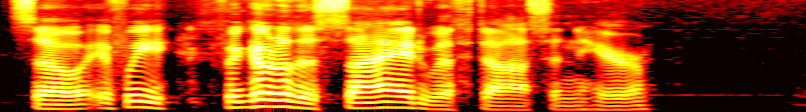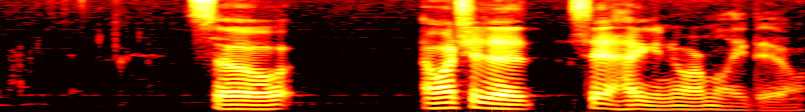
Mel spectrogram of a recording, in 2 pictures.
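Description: A man's voice: mid-range voice, expressive, unhurried, long pauses, dry recording. A middle-aged man explaining scoliosis care at a live workshop, casual and full of fillers, while losing his voice. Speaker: physical therapist leading a scoliosis workshop. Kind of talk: live-streamed workshop talk. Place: clinic room.

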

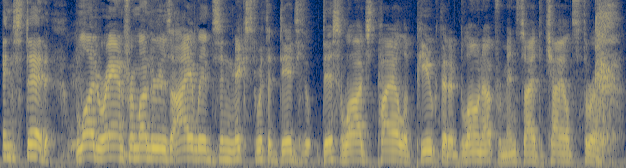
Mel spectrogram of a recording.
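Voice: medium pitch, steady tone, a little slow, a bit bright. A podcast host reading a crude comic story aloud in a theatrical, amused way. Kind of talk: dramatic comic reading of narration.

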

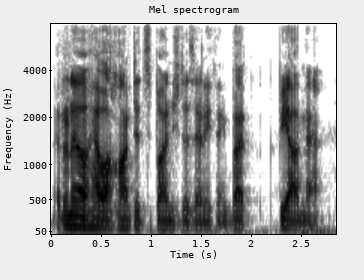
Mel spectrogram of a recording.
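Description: A man's voice: low voice, fairly quick, bright, forceful tone, no echo, clean studio sound. A young man co-hosting a casual podcast, joking crudely and swearing often. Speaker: podcast co-host.

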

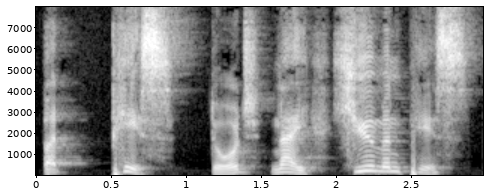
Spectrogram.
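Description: A man's voice: fairly high pitch, expressive, takes it slowly, slightly rough. A young Australian man co-hosting a comedy podcast with blunt, teasing banter and comic rants. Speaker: podcast co-host. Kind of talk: casual comic banter and ranting.

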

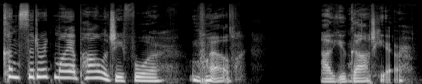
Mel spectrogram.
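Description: A woman reading an audio novel voices a condescending male captor who talks slowly and patronizingly. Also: on the low side, wildly swooping pitch, a little mellow, no echo, studio quality, pitched below the performer's own voice. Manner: slow, drawling, patronizing. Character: smooth condescending male captor, middle-aged.

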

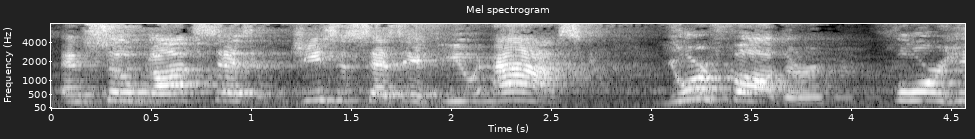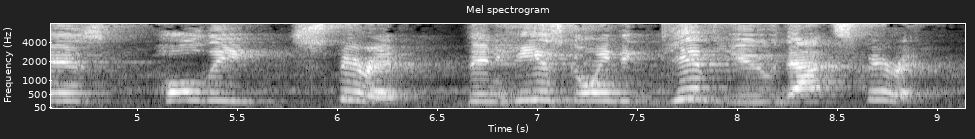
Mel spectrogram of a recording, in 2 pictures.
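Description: A man preaching a sermon to his congregation without a microphone, talking in a loud, conversational way with asides to the people. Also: very high-pitched, slow, a little hiss or hum. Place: church sanctuary. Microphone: no microphone, recorded from a distance. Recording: roomy, distant church recording.

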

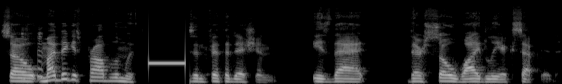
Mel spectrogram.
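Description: A man's voice: mid-range voice, moderate pace, background noise. A man answering as an interview guest in a casual conversational style, often hesitant as he thinks aloud. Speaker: interview guest, audio play creator.

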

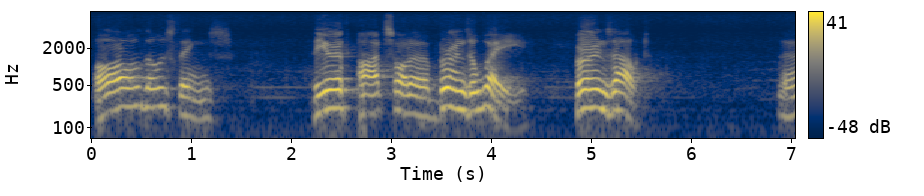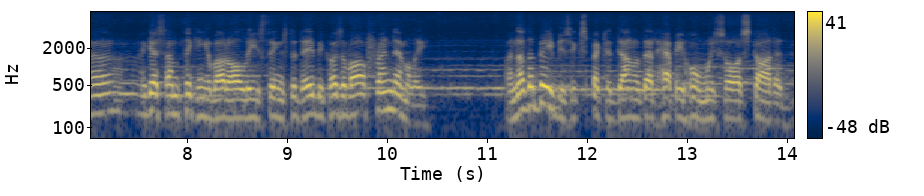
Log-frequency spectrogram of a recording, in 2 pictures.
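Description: An actor playing a folksy, reflective small-town storyteller in a 1940s radio play, musing and homespun. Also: male voice, fairly high pitch, faint music behind. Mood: wistful, musing. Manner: homespun, musing, unhurried, addresses listeners as friends. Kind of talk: 1940s radio acting, narration. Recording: tinny old 1940 radio broadcast.

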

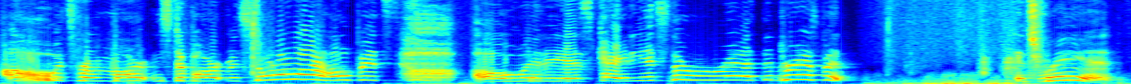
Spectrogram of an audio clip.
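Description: A woman playing a high-voiced, scatterbrained sitcom housewife. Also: a little slow, rough recording. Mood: excited, then dismayed. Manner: theatrical, comically exasperated. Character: scatterbrained, wry, weary housewife in a radio sitcom. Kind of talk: old-time radio comedy acting. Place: theatre stage before an audience. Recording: live stage show, background noise.

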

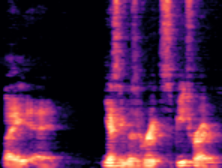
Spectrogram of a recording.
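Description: A man's voice: mid-range voice, a little fast, bright, forceful tone. A man discussing history casually as a podcast panelist, recorded in a room. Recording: echoey room.

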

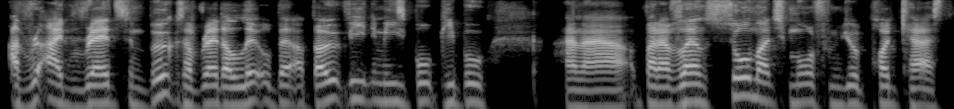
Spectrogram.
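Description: A Scottish man with a bright, fairly high voice hosts a podcast, rambling eagerly and cutting himself off. The sound is close and dry. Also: fairly even intonation, moderate pace, no echo. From Scotland. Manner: enthusiastic, rambling, self-interrupting. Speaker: podcast host. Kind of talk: conversational interview.

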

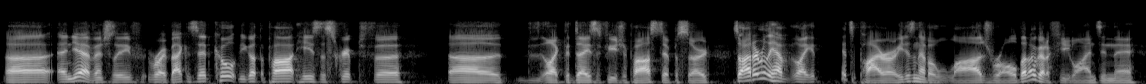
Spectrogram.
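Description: A man talking casually as a podcast guest, in a halting, informal way about his amateur acting. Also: fairly low pitch, expressive, bright, forceful tone, dry recording, muffled recording. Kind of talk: casual chat.

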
